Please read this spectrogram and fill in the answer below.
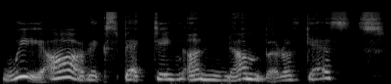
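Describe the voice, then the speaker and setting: Beach, a gravelly, ponderous butler. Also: female voice, fairly high pitch, lively intonation, slow pace, full character voice. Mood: solemn. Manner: ponderous, solemn, complaining about ailments. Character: pompous slow middle-aged male butler. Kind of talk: radio play acting.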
